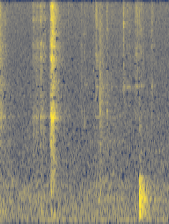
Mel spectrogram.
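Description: A black-handled carving knife scrapes and shaves a hand-held, forearm-length solid vine wood stick with partly peeled bark in short strokes. A few quiet, bright, dry scrapes rise from near silence, ending in a sharper, fuller stroke that fades quickly.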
